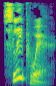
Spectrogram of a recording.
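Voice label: "sleepwear", British English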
